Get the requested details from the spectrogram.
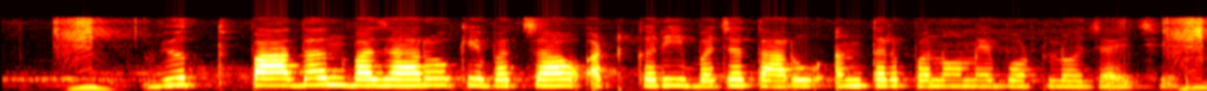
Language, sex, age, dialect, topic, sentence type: Maithili, female, 18-24, Angika, banking, statement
